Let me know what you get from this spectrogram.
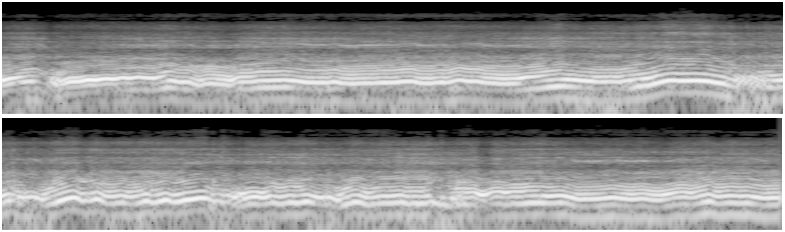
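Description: KTM TPI two-stroke enduro bike's engine working under load up a steep loose climb, its revs rising and falling every half second or so as the throttle is worked. There is a brief drop in revs right at the start.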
